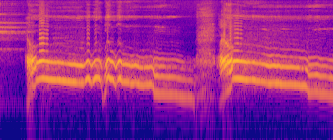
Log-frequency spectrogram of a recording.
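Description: A wolf howls loudly from outside, a long wavering tone that dips, then rises again in a second sustained howl that slowly falls in pitch.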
